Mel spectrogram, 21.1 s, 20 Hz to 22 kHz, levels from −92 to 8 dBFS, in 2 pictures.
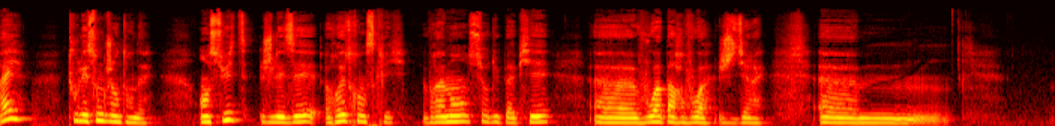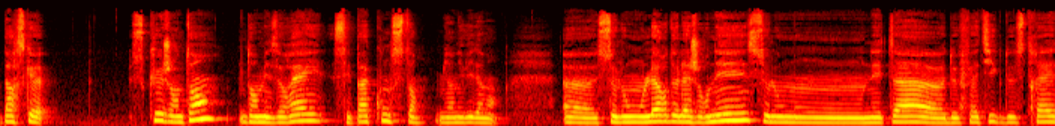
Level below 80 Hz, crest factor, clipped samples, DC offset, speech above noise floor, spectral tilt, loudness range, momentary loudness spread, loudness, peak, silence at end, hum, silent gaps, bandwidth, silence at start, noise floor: -62 dBFS; 16 dB; under 0.1%; under 0.1%; 39 dB; -5 dB/octave; 7 LU; 11 LU; -24 LUFS; -8 dBFS; 0 s; none; none; 16 kHz; 0 s; -63 dBFS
